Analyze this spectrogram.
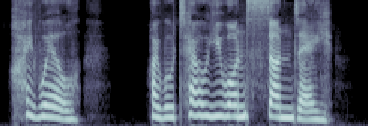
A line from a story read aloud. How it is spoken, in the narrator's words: cried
